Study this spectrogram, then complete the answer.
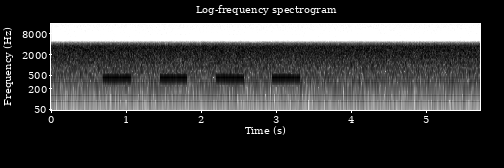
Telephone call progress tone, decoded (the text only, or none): busy tone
